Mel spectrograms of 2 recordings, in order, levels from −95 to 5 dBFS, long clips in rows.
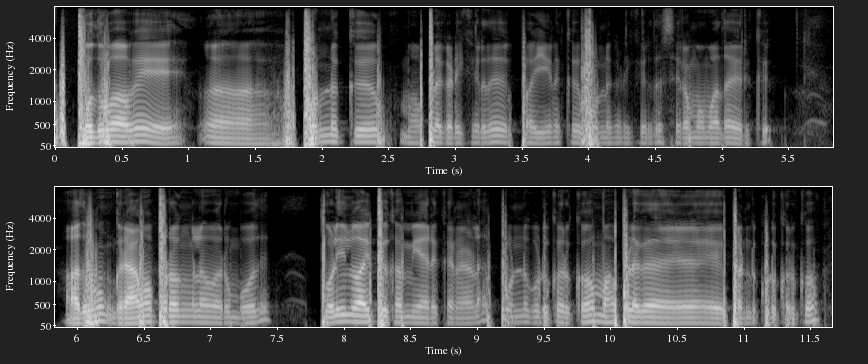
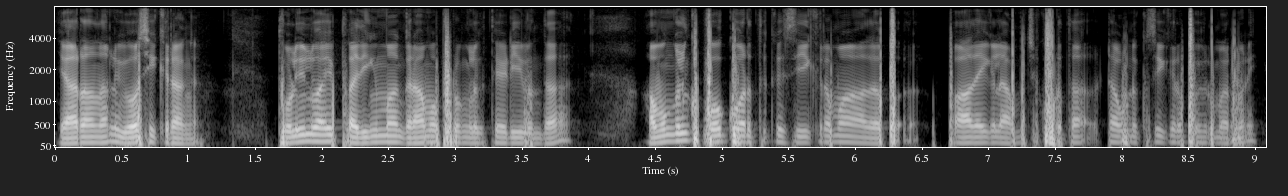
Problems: background sounds at intervals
